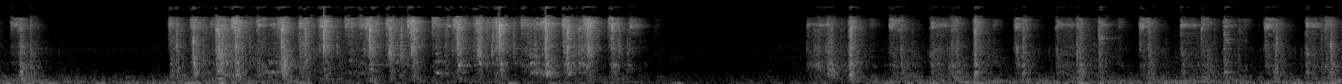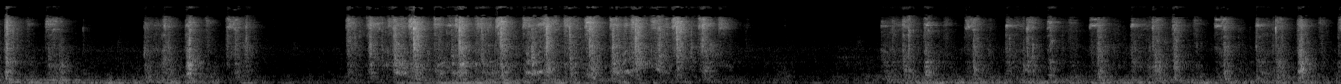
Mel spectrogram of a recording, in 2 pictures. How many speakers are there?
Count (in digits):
0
